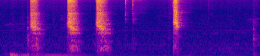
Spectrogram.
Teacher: There's a distinction between sh, which is a ch, and then you have tch. Tch is a hard ch. It's the post-alveolar affricate.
